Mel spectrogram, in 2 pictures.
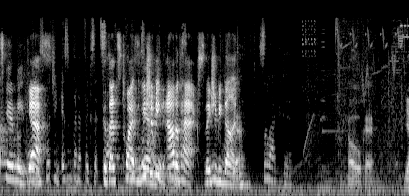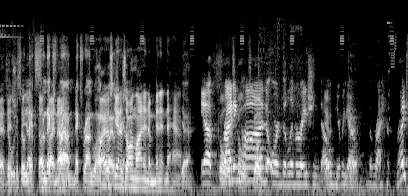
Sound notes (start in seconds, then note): none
